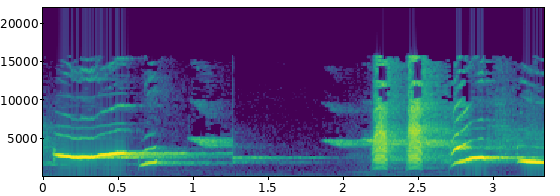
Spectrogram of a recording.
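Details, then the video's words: White-rumped shama song meant to lure rivals: long clear whistled notes rising and falling, a brief harsh buzzy burst, then more bright whistles, with faint background noise. "MASTERAN 99% EFEKTIF PIKAT MURAI BATU LAWAN"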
